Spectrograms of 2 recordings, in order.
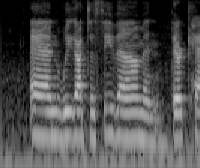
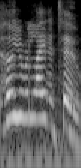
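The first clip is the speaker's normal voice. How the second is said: a high curious small-town lady; florist's voice; 8 semitones higher, 3 dB louder than usual. Retold or imitated. Florist asking the niece who her kin are, high and curious. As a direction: ask it pitched high like a nosy local. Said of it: "She said".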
